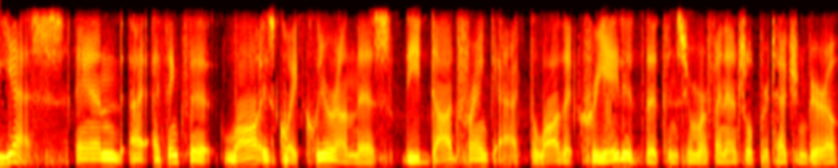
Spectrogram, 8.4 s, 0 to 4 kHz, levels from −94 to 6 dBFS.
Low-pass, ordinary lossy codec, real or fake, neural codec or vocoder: 3.6 kHz; AAC, 32 kbps; real; none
